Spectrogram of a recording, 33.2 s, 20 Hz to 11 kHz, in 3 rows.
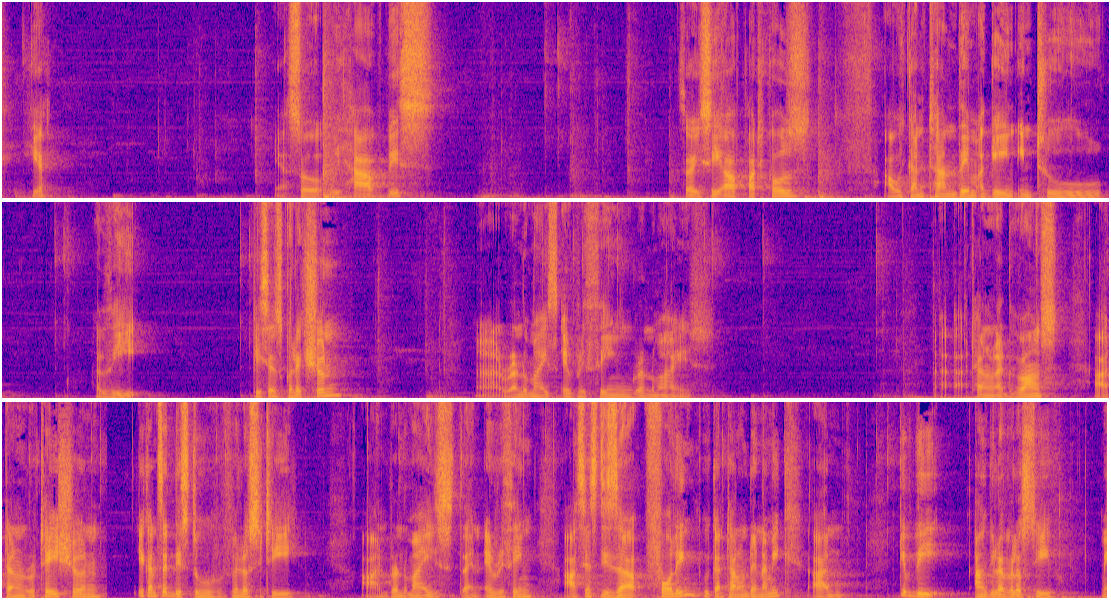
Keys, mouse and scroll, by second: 1.6 ctrl+v, 2.2 s, 2.8 click, 2.9 `, 3.5 g, 3.8 z, 4.1 click, 6.0 space, 6.4 `, 8.0 Escape, 9.0 click, 10.7-11.7 drag, 12.3-13.5 drag, 14.6 space, 15.3 space, 16.5 click, 17.3 click, 18.6-19.8 drag, 22.4 click, 23.1-24.4 drag, 25.8 click, 26.6 click, 27.1 click, 30.0 click, 30.9-33.1 drag.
